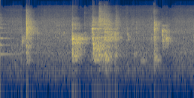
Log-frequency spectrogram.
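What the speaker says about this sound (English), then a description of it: "So this little chopper makes very fast work of chopping up the onion." A small manual chopper works through an onion in a home kitchen, giving several short, sharp clattering bursts at uneven intervals, close and fairly loud, with quiet gaps between them.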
